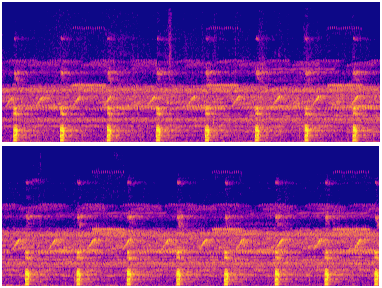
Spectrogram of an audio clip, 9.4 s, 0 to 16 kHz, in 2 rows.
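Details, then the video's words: Repeated resonant honks from a hammer-headed fruit bat, the largest bat in Africa, whose males make loud calls with huge larynges; clipped blasts come roughly every 0.6 seconds in rainforest, with a shrill insect chorus behind. "The weird sounds of Hammer headed fruit bats"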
